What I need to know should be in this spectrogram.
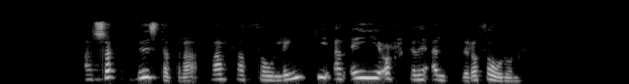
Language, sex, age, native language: Icelandic, female, 30-39, Icelandic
